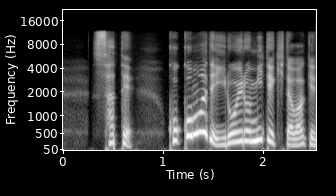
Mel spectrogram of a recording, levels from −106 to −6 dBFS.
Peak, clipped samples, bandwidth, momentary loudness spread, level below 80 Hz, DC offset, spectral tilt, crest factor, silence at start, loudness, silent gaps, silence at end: 0 dBFS; under 0.1%; 12 kHz; 13 LU; -48 dBFS; under 0.1%; -5 dB/octave; 16 dB; 0.35 s; -16 LUFS; none; 0 s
